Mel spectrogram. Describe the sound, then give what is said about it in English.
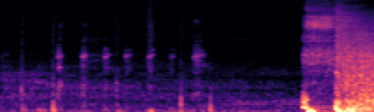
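After a few seconds of quiet, scattered clicks and soft rustling, a double-bladed lightsaber suddenly slices a door in two in a loud, harsh, crackling burst that fills the last moments. “Hear the door behind you get sliced in two by a double-bladed lightsaber.”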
